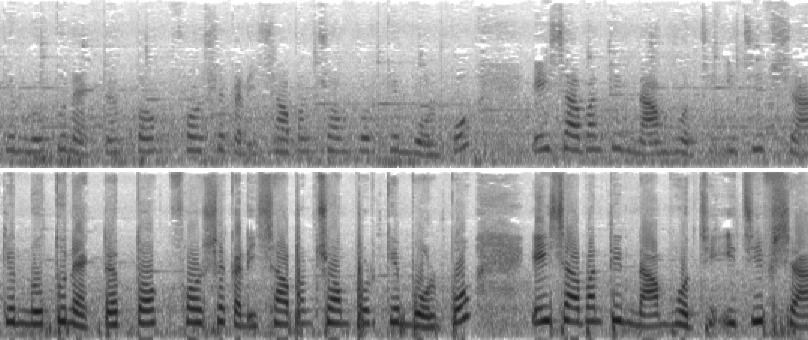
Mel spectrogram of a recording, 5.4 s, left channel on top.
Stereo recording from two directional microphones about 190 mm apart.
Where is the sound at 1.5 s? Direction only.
60° right (ahead or behind).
